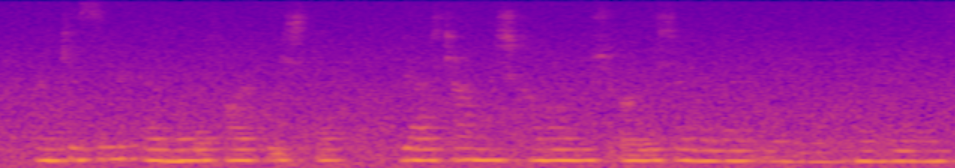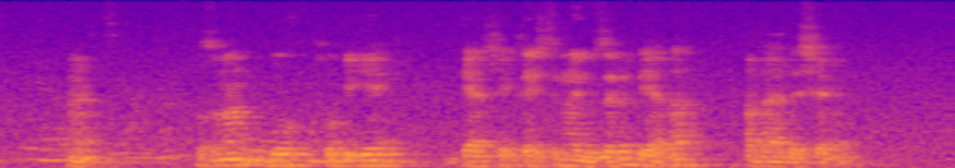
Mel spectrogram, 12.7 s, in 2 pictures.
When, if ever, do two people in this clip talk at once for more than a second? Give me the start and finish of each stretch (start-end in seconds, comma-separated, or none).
7.7-9.0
